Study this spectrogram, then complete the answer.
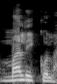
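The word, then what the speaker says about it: ملك: Ini mimnya pendek. Ada lagi mimnya pendek juga di surat Al-Mu'minun ayat 116. Fata'alallahul malikul haq. Maha suci Allah Raja Al-Haq yang benar. Pendek.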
